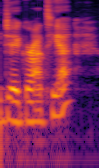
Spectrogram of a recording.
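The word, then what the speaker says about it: Dei Gratia: brigantine, the De Gratia, which I think that's how you pronounce it. It says to use the Latin pronunciation. Sure. A Captain Morehouse was the captain of the De Gratia on the day on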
